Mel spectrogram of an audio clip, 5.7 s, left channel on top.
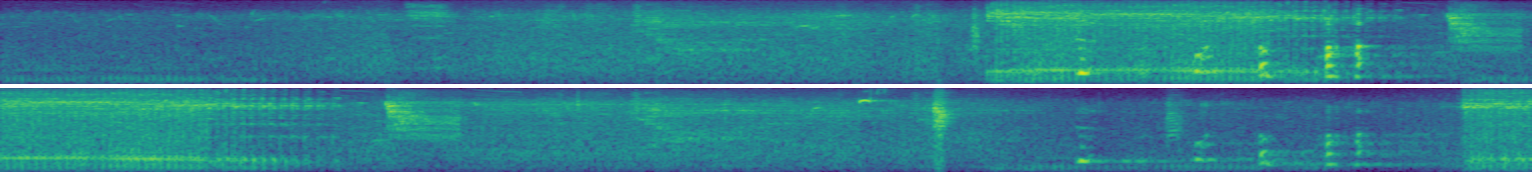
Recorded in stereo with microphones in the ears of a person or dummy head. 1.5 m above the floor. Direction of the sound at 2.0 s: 25° right (ahead or behind).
